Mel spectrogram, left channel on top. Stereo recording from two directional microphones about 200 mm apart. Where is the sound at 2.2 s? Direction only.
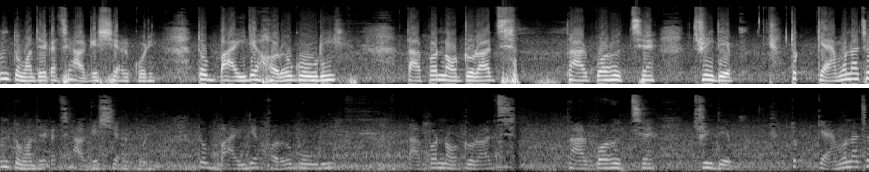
55° left (ahead or behind).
